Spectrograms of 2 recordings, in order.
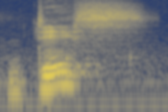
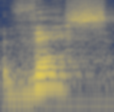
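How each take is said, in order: First: The word begins with a d sound. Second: The word begins with a th sound. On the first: The speaker calls it wrong. "many students who pronounce the word this as dis" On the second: The speaker calls it right. "the word this"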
